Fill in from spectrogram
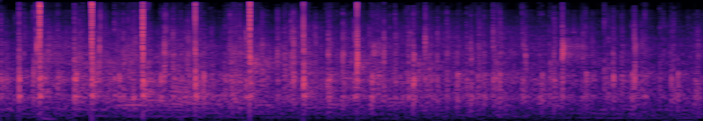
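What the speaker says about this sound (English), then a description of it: "let's give our winners another round of applause" An audience claps for the winners at a college esports showcase awards ceremony, with individual hand claps ringing out in a moderate, uneven patter from a modest crowd that gradually thins.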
